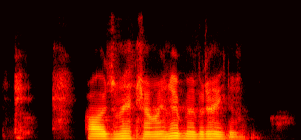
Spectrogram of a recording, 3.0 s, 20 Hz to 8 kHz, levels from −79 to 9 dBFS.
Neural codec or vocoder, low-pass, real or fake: autoencoder, 22.05 kHz, a latent of 192 numbers a frame, VITS, trained on one speaker; 7.2 kHz; fake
